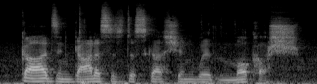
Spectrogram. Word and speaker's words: Mokosh: and goddesses discussion with Mokosh. Sometimes you'll see this pronounced with an A at the beginning, so Makosh.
